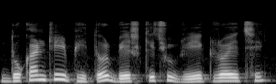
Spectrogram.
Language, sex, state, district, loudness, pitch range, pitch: Bengali, male, West Bengal, Cooch Behar, -15 LUFS, 145-185 Hz, 160 Hz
